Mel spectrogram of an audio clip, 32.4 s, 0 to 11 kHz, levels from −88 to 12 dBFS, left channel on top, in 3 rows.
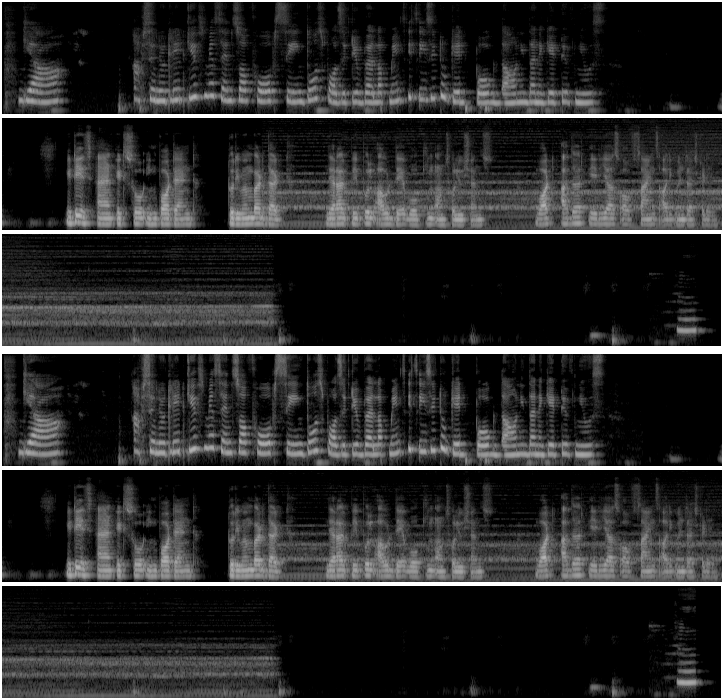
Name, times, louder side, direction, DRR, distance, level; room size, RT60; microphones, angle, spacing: voice 1, 0.0-0.9 2.0-9.0 31.7-32.0, right 3 dB, 35° right, 0.7 m, -31 dB
voice 2, 11.4-13.7 14.2-15.2 15.6-18.1 18.8-21.5 30.4-30.6, left 1 dB, 10° left, 0.5 m, -30 dB
sound 1, 14.7-25.7, left 4 dB, 55° left, 1.6 m, -45 dB
9.8 x 7.9 x 2.8 m
head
